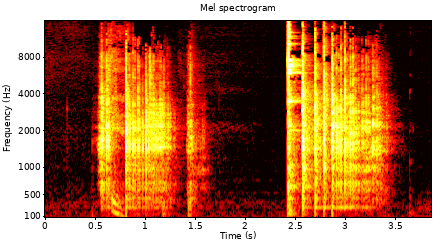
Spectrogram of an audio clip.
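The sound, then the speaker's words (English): Dice clatter and tumble across a hard tabletop in two separate rolls, each a quick burst of sharp clicking bounces that rattles briefly and settles, fairly loud with no talking. The dice are rolled for perception checks in a game, with one shared set of dice. “Can everyone roll me a perception check, please? Yes. Ugh. We only have one set of dice.”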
